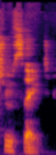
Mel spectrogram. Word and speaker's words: True Sage: It's still pronounced True Sage.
